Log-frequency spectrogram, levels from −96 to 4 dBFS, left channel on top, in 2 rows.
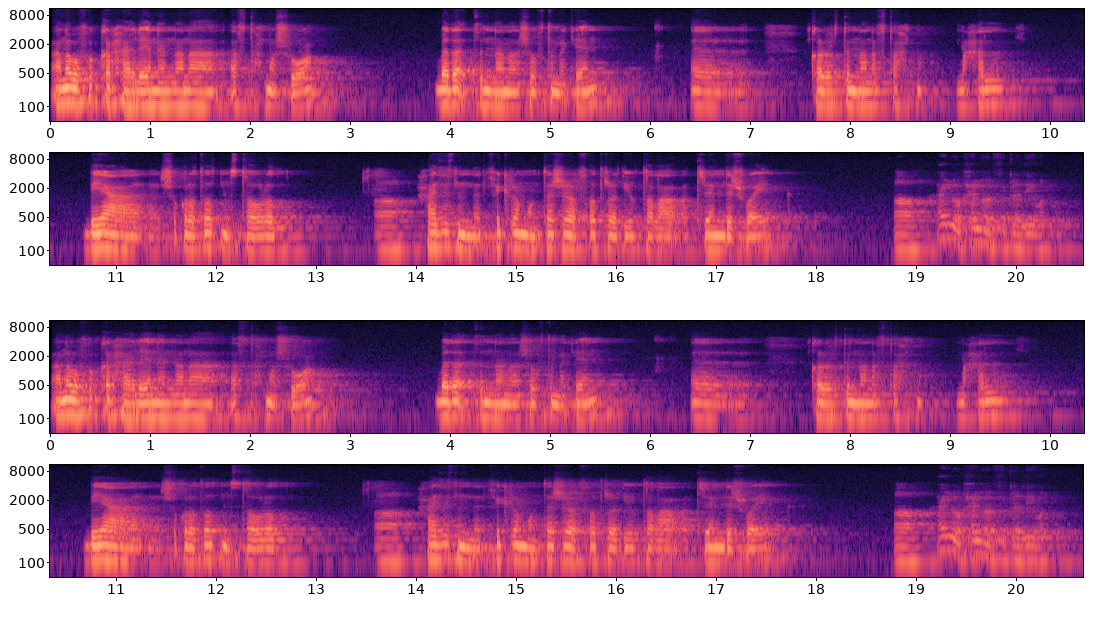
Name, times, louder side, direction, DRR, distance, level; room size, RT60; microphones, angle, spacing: voice 1, 0.0-2.6 3.9-5.5 6.4-8.6 9.1-9.6 10.7-12.7 14.1-17.6, left 2 dB, 40° left, 9 dB, 1.1 m, -23 dB
voice 2, 13.6-13.9 18.8-20.3, left 1 dB, 10° left, 3 dB, 2.6 m, -30 dB
23.5 x 16.5 x 8.0 m, 1.5 s
head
